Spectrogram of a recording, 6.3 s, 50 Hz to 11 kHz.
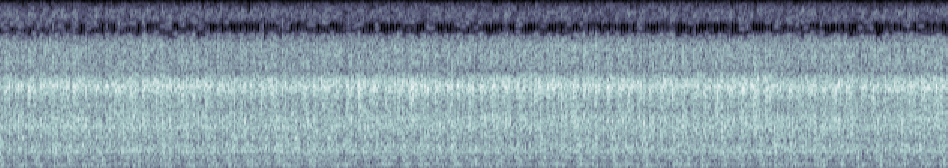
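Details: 1995 Mercury 200hp XR6 Blackmax outboard, after timing adjustment and clearing carb jets: even steady idle, no misses, knocks or hunting, settles and holds smoothly; runs much better than yesterday, normal idle.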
